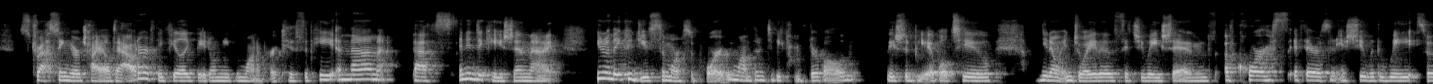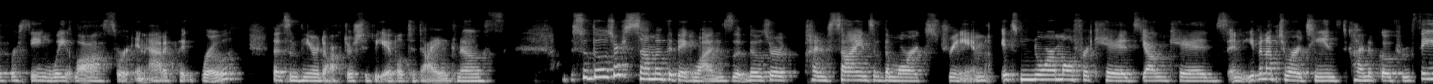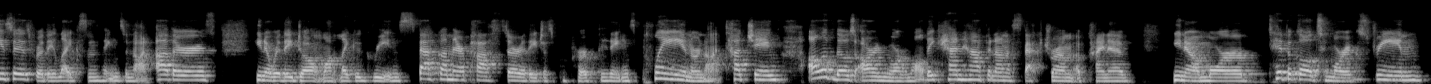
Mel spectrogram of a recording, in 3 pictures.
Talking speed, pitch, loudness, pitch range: 220 wpm, 180 Hz, -19 LUFS, 165-215 Hz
